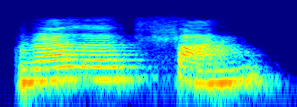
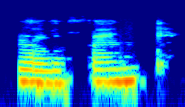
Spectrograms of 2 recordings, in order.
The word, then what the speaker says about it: relevant: Kalau bahasa Indonesia ngikutin tulisannya A, jadi relevan. Nah, tapi Ah, kalau bahasa Inggris relevant, relevant.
